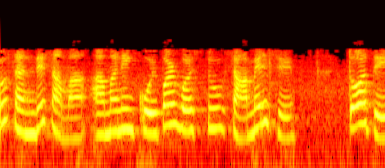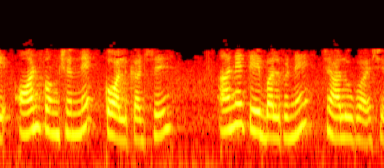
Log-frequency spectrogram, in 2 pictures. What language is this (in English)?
Gujarati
